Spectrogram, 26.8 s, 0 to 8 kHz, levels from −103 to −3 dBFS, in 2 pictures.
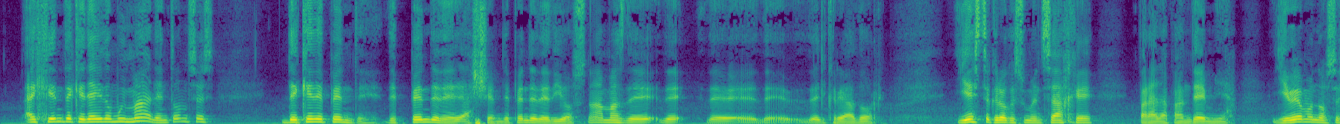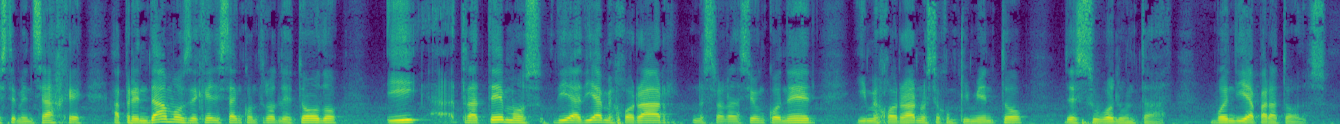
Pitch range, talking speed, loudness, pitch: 105-135 Hz, 155 wpm, -19 LUFS, 120 Hz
